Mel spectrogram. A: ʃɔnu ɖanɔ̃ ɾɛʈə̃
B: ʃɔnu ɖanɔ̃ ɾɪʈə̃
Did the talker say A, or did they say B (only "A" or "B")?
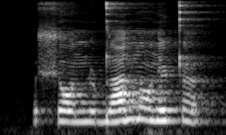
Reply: B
